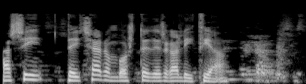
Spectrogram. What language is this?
Galician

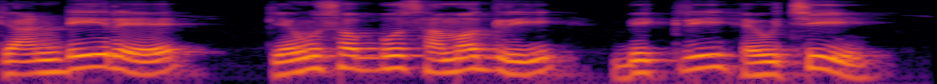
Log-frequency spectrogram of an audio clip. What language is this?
Odia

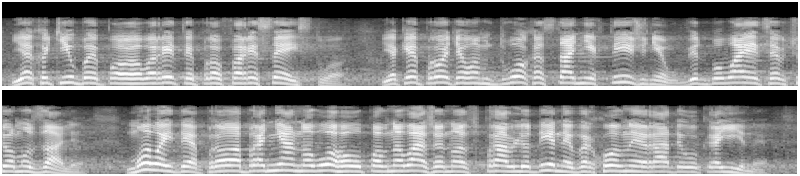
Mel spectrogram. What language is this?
Ukrainian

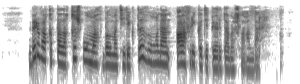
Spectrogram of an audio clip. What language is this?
Bashkir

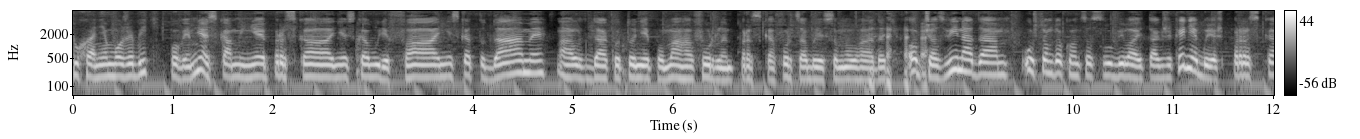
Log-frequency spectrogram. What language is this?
Slovak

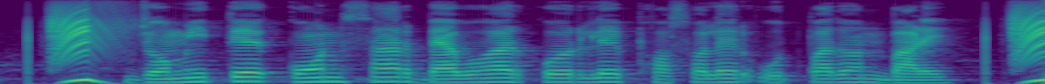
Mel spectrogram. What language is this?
Bangla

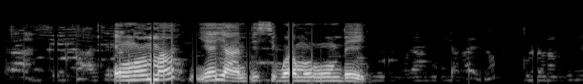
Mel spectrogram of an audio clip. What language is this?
Ganda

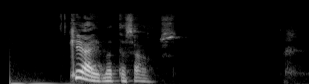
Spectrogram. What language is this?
Galician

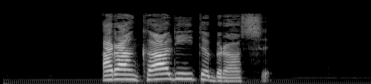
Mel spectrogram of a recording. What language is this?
Ligurian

